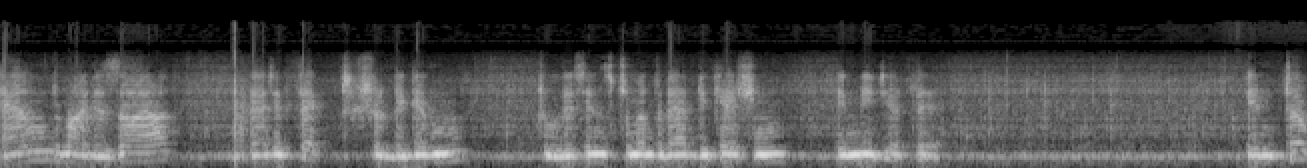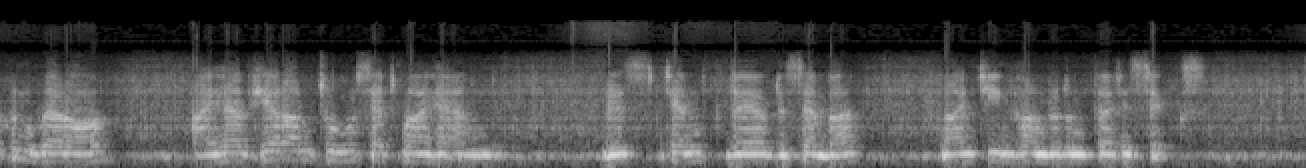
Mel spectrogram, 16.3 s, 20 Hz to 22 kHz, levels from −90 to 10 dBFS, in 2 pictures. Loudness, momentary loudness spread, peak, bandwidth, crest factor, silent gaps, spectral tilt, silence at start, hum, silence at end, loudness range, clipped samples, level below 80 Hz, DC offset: -17 LUFS; 17 LU; -2 dBFS; 12.5 kHz; 16 dB; none; -4.5 dB/octave; 0 s; none; 0 s; 5 LU; under 0.1%; -54 dBFS; under 0.1%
